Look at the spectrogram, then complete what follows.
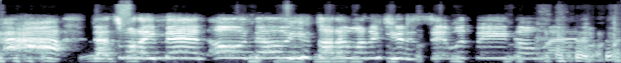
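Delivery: laughing through the words, very high. Retelling a guy bursting out laughing at a misunderstanding: imitating Danny laughing while talking. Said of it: "And he starts busting up".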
